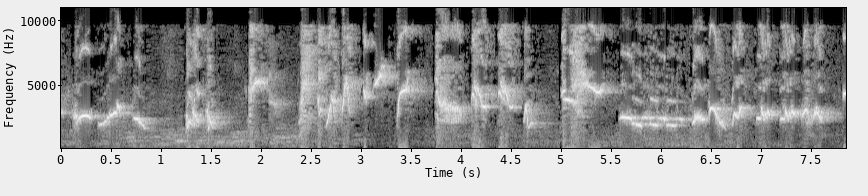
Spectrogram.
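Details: Oriental magpie-robin, a kacer described as gacor, singing a loud, varied song: whistled phrases around the upper register mixed with sharp chips and fast twittering bursts, with short pauses between phrases; no other clear sounds.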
